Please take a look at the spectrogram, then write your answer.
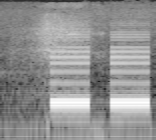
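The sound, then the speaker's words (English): Two steady electronic ringback tones, each lasting about half a second with a short pause between, like an outgoing phone call ringing while waiting for someone to pick up. “Calling Beck Hewitt now.”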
